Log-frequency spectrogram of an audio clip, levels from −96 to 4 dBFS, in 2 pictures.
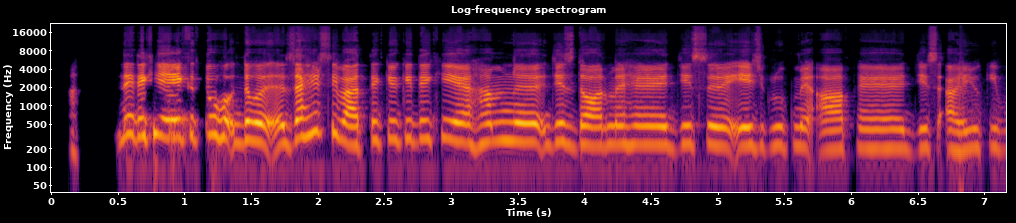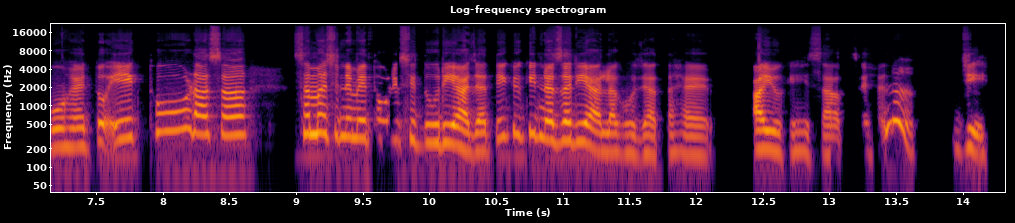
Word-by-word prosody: अ, - - -15 0.3
नहीं 345 - +3
देखिए 320 0 +6
एक 305 +2 +7
तो 310 -4 +3
दव 270 -1 +7 0.2
ज़ाहिर-सी 360 +5 +4
बात 235 -1 +5
है - - -1
क्योंकि 285 +2 -3
देखिए 285 -1 +2
हम 255 +1 0
न 265 - +6 0.2
जिस 260 -2 -1
दौर 225 -1 +3
में 235 0 -2
है, 235 0 +1
जिस 240 +2 -7
एज 225 0 +2
ग्रुप 225 +1 -9
में - - -2 0.2
आप 205 +2 -3
है, 205 0 -3
जिस 210 -1 -7
आयु 195 +3 -5
की 215 - -9
वो 215 - -3
हैं, 215 0 -5
तो 260 +5 -4
एक 300 0 0
थोड़ा-सा 355 -4 -1 0.4
समझने 345 -3 0
में 295 -1 -1
थोड़ी-सी 285 -1 -10
दूरी 250 0 -3
आ 220 - +4
जाती 185 +11 -6
है। 315 - -6
क्योंकि 350 0 -5
नज़रिया 270 -1 +1
अलग 180 -1 -5
हो 170 0 -11
जाता 165 +2 -11
है 155 -1 -7 0.4
आयु 195 -2 -2
के 170 - -17
हिसाब 160 -3 -11
से - - -15
है - - -8
ना? - - -10 0.3
जी। 190 -5 -7
250 Hz, 215 wpm, -19 LUFS, 215-300 Hz, 0.4 s, एक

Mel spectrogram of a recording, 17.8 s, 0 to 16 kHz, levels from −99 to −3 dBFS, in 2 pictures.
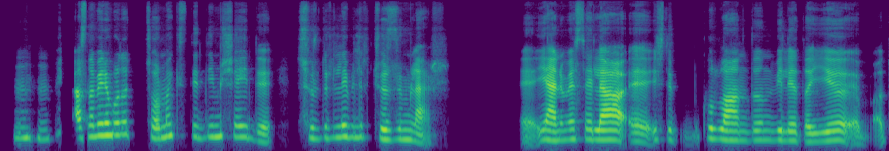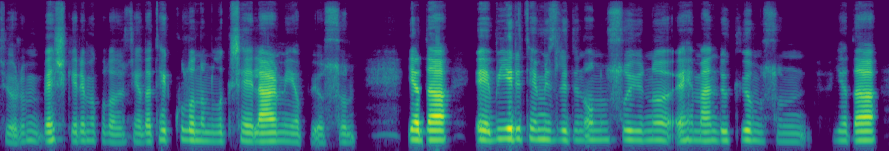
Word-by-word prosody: Hı 230 - -16
hı. 225 -3 -13 0.3
Aslında 255 +4 -4
benim 280 +1 +4
burada 295 +1 -2 0.2
sormak 245 +5 -4
istediğim 250 +1 -8
şeydi. 235 - -7 0.3
Sürdürülebilir 240 +2 -7
çözümler. 205 -4 -5 0.7
Eee, - - -10
yani 185 -2 +5
mesela, 195 -1 +4
ııı, 165 -2 -2
işte 200 0 -11
b 245 - -30
kullandığın 190 -3 -2
Vileda'yı 180 -1 -2
ıp - - -23
atıyorum 170 +3 -15
5 175 +2 -1
kere 180 0 -8
mi 180 0 -15
kullanıyorsun 160 -2 -14
ya 155 - -11
da 165 - -5
tek 195 +3 -8
kullanımlık 175 -4 -8
şeyler 170 -1 +4
mi 170 - -12
yapıyorsun 155 0 -13 0.5
ya 195 -1 +7
da, 195 0 +11 0.3
ııı, 190 -1 +4
bir 210 - -5
yeri 215 -1 +7
temizledin 195 -2 -7
onun 195 0 -9
suyunu, 190 -1 -7
ııı, 185 -2 -4
hemen 185 -1 -3
döküyor 185 +1 -3
musun 165 -2 -18 0.2
ya 180 -1 -12
da, 185 0 +7
190 Hz, 150 wpm, -24 LUFS, 175-205 Hz, 0.7 s, da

